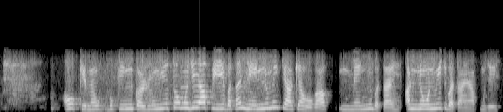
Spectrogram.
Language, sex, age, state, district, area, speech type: Urdu, female, 18-30, Delhi, Central Delhi, urban, conversation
